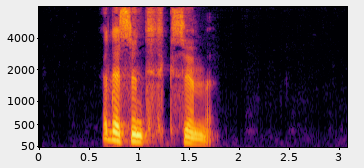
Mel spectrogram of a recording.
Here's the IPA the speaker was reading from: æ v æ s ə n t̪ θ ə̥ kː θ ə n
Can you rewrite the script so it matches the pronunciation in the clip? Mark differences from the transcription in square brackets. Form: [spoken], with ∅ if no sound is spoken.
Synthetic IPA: æ [ð] æ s ə n t̪ θ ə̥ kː [s] ə [m]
